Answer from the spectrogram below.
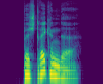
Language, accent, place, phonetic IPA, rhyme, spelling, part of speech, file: German, Germany, Berlin, [bəˈʃtʁɪkn̩də], -ɪkn̩də, bestrickende, adjective, De-bestrickende.ogg
- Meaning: inflection of bestrickend: 1. strong/mixed nominative/accusative feminine singular 2. strong nominative/accusative plural 3. weak nominative all-gender singular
